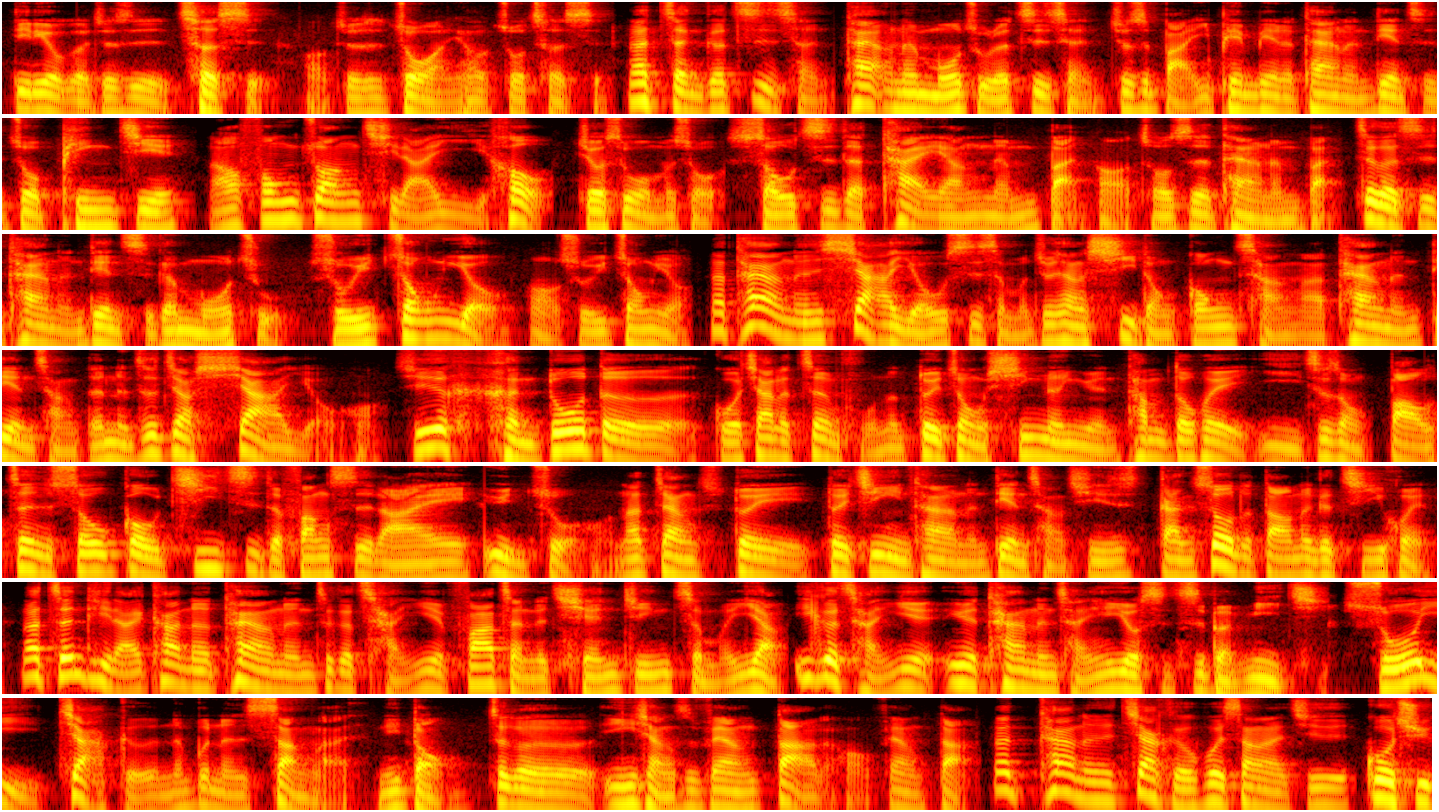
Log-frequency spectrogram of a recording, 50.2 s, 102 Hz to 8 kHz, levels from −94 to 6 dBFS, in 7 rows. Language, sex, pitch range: Chinese, male, 95-130 Hz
